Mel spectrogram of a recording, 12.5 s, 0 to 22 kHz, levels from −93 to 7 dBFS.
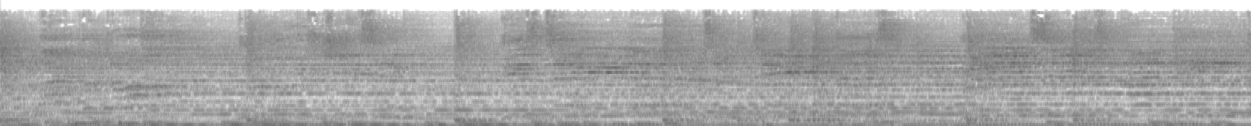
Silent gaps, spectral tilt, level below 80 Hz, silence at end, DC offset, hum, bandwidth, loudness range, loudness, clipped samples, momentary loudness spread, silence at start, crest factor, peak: none; 0 dB/octave; -48 dBFS; 0 s; under 0.1%; none; 16 kHz; 3 LU; -30 LUFS; under 0.1%; 5 LU; 0 s; 18 dB; -14 dBFS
